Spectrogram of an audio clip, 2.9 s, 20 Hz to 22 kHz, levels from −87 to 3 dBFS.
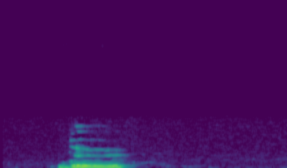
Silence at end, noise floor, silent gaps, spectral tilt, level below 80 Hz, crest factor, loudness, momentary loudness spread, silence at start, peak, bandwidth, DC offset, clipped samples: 1.6 s; -70 dBFS; none; -10.5 dB/octave; -74 dBFS; 18 dB; -21 LUFS; 20 LU; 0.6 s; -8 dBFS; 6 kHz; under 0.1%; under 0.1%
